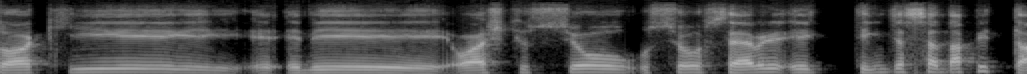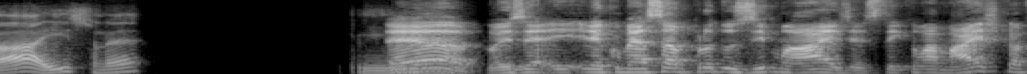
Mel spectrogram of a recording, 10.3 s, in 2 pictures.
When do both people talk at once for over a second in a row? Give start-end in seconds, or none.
none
